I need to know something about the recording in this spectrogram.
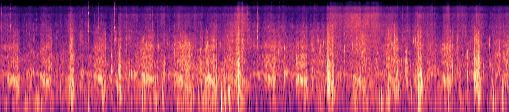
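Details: Horse grazing on grass: continuous crunchy munching with scattered louder snaps of torn stems, uneven in rhythm, plus soft background rustle and hiss.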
